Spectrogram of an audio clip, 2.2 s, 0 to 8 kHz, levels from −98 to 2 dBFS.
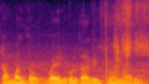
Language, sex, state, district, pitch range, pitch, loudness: Telugu, male, Telangana, Mahabubabad, 110-115 Hz, 115 Hz, -14 LUFS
